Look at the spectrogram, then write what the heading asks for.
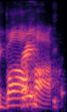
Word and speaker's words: Barra: in Portuguese, the two R's is pronounced with a J or like a ha sound.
